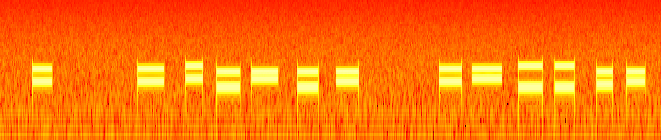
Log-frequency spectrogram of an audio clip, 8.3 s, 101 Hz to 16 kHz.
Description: DTMF, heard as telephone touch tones, dialled by hand, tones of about 280 ms. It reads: 8 8#1*17 803347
